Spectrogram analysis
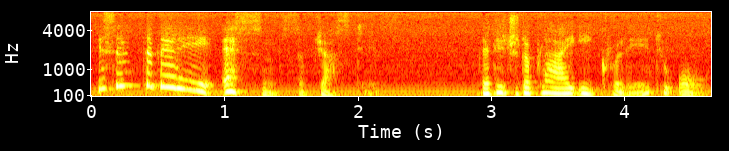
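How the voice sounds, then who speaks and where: A woman's voice: mid-range voice, huge pitch swings, normal speed, dark tone, rough recording. A woman acting in a radio drama as an ageing, manipulative aristocratic mother-in-law with theatrical, sanctimonious wounded dignity. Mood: pious, resigned. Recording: faint hiss, 1990 radio broadcast.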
